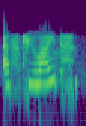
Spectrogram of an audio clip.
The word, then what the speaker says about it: SQLite: case I T and sqlite uh is also commonly pronounced as SQ light so both pronunciations are acceptable now once you received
